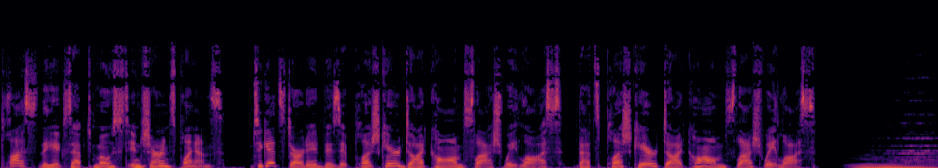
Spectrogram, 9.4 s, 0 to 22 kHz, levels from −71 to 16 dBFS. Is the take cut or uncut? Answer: cut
